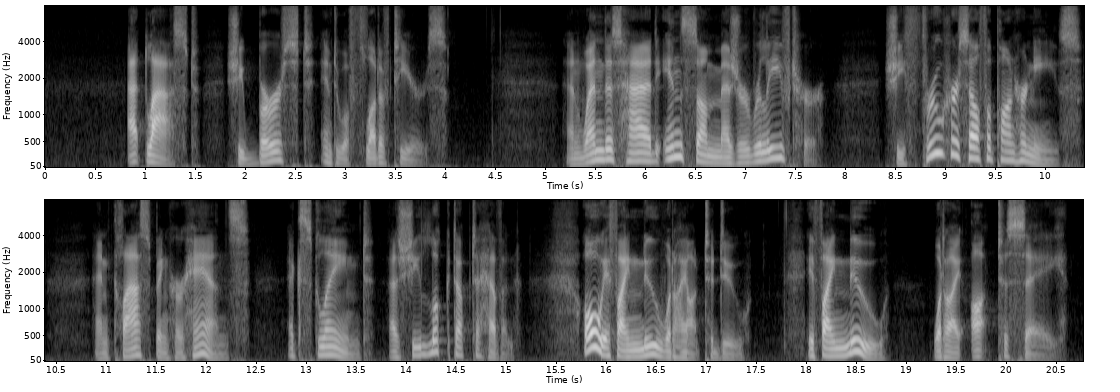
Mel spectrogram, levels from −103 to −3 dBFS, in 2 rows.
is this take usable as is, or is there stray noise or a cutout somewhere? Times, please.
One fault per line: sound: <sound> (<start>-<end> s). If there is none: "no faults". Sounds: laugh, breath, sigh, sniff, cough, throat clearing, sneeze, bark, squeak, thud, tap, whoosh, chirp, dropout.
no faults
